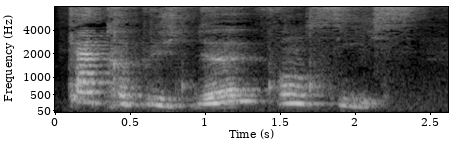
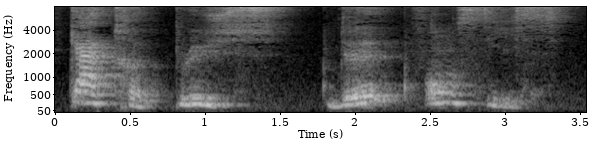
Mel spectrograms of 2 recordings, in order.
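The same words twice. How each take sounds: First: Slow, with "plus" said "plys"; sounded S in plus. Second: "plus" as "plys", said very slowly; sounded S, very slow. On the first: Teacher reading "quatre plus deux" slowly, S sounded. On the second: Teacher repeating the sum very slowly, S sounded. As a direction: spell it out slowly with the S heard. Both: Shown as a demonstration. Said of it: "Aquí se pronuncia la S".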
